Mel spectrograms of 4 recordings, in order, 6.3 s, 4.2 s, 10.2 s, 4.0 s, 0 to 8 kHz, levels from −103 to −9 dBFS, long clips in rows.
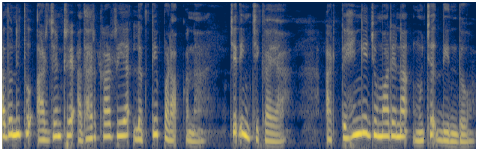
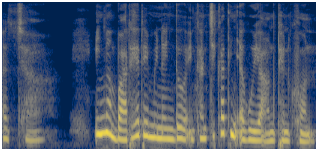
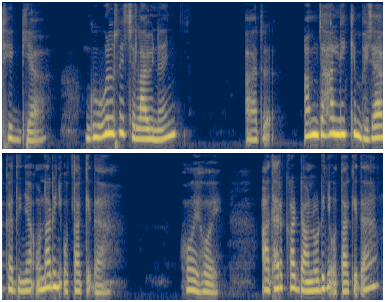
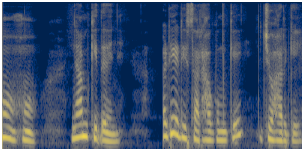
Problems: none marked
